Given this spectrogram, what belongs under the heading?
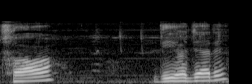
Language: Odia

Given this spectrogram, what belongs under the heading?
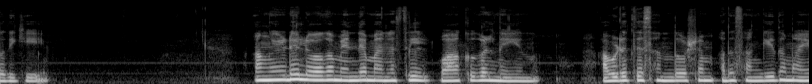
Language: Indonesian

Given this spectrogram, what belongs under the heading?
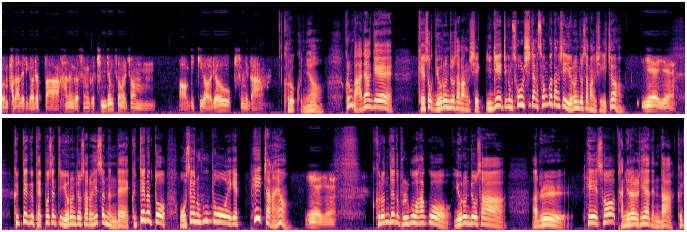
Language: Korean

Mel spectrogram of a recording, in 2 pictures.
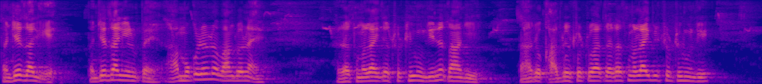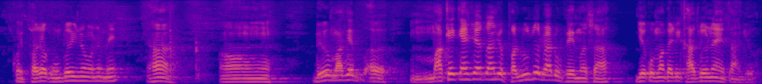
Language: Sindhi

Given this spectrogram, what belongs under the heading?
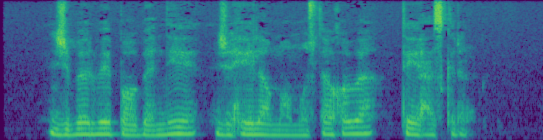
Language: Kurdish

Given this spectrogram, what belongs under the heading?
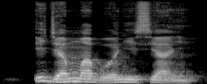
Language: Igbo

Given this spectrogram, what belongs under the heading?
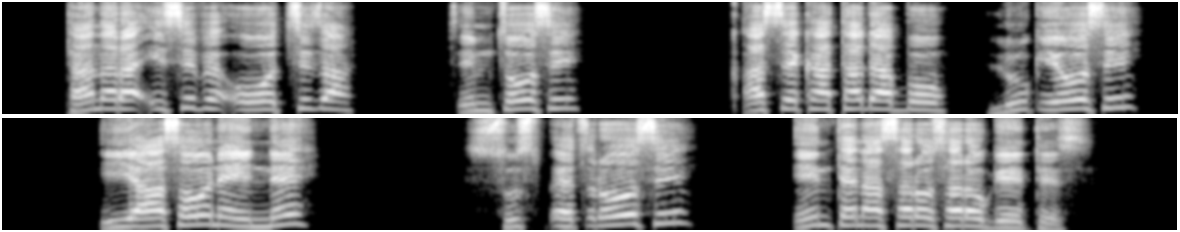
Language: Gamo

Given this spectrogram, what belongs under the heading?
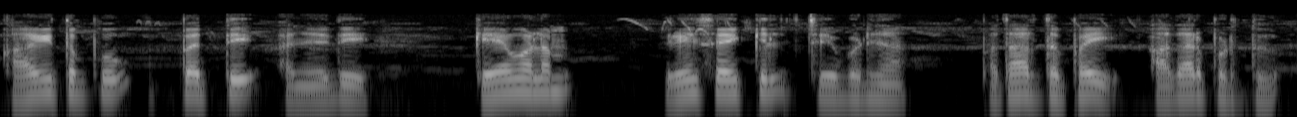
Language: Telugu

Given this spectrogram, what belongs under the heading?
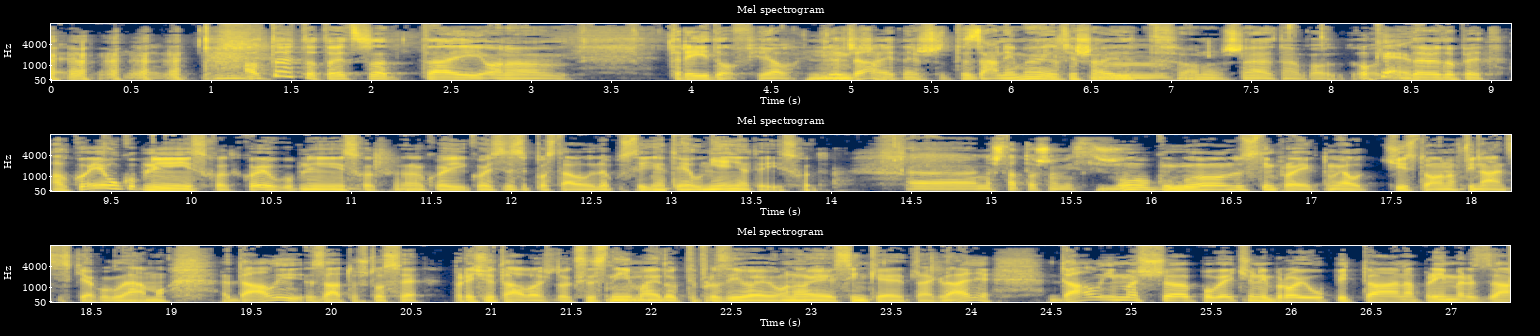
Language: Croatian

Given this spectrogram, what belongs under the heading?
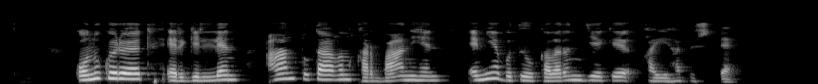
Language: Yakut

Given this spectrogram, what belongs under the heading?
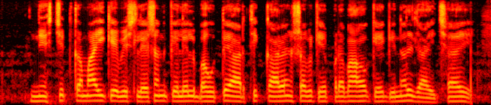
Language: Magahi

